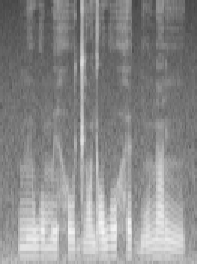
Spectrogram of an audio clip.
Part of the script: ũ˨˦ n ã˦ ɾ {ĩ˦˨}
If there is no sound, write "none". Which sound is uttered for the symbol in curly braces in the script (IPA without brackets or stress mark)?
ĩ˦˨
